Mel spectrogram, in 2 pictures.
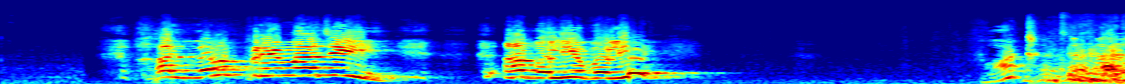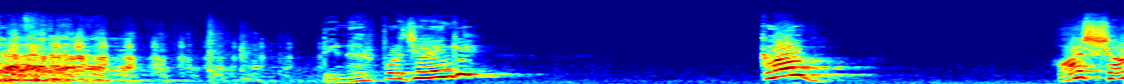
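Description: A middle-aged man talks into a telephone with animation, close by.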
